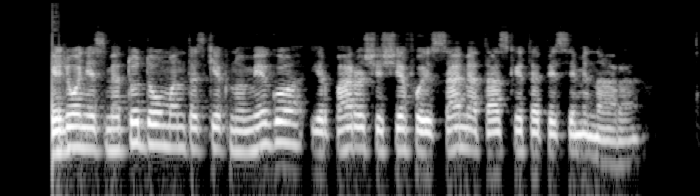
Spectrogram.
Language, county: Lithuanian, Panevėžys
